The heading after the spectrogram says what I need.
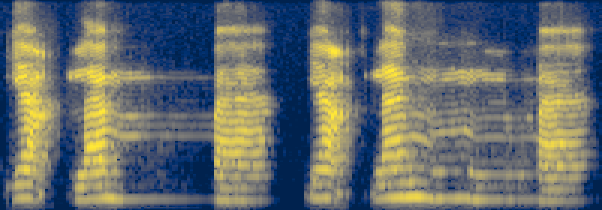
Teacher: Jadi dhamma mem pertama itu betul-betul hilang. Jadi langsung masuk mem kedua dengan tasydid, berarti dengung 2 harokat. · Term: idgham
